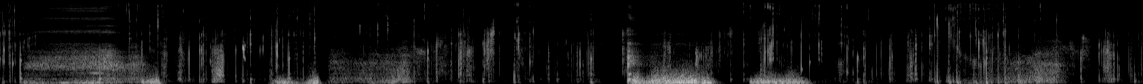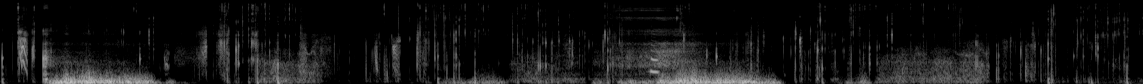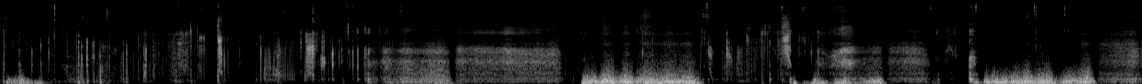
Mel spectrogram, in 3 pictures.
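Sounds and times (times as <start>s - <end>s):
ASMR ear licking sounds: 0.0s - 34.2s
ASMR breathy sighs: 0.2s - 1.7s, 2.8s - 4.4s, 6.3s - 8.1s, 10.0s - 10.8s, 11.9s - 13.4s, 14.0s - 14.8s, 16.2s - 19.2s, 20.0s - 21.4s, 26.5s - 30.0s, 30.9s - 34.2s.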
